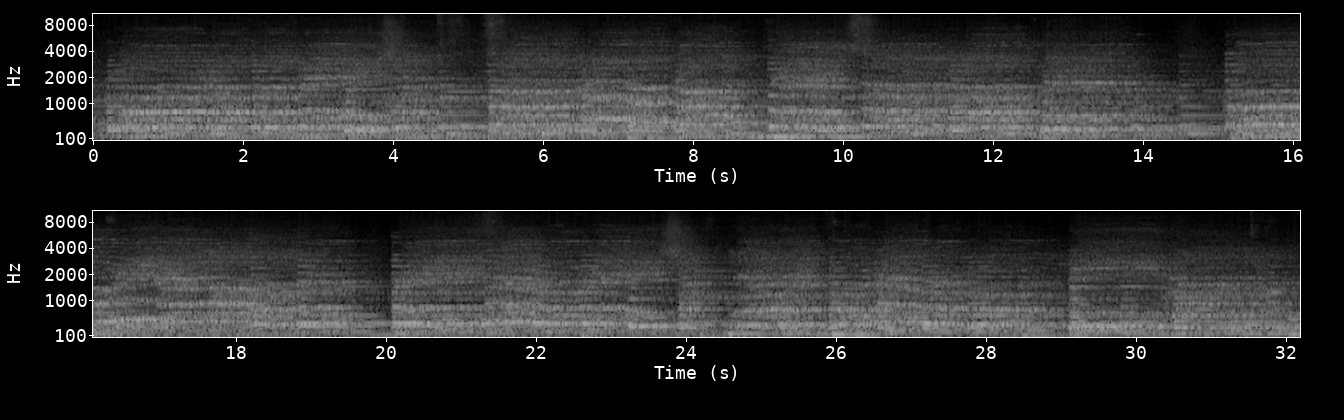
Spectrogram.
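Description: A church congregation singing a hymn together, in phrases of about five seconds with short breaks between them.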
